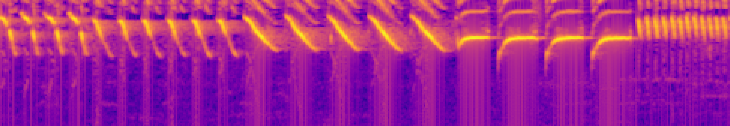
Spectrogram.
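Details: Male canary song meant to make a female build her nest fast; rapid down-slurred whistles about three per second, slowing into louder sweeping notes, then rising whistles and a fast high buzzy trill.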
